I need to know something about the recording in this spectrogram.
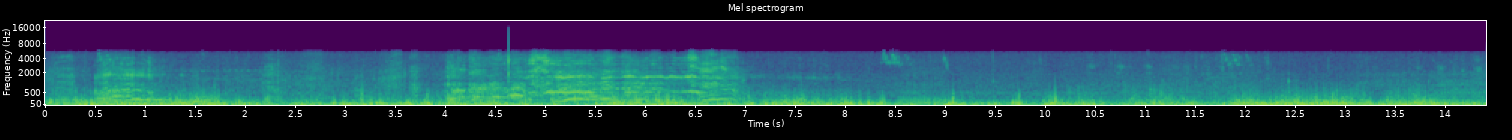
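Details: A playful stallion showing his dominance calls with a harmonic, wavering whinny lasting about two seconds midway, over constant heavy low wind rumble and handling noise.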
